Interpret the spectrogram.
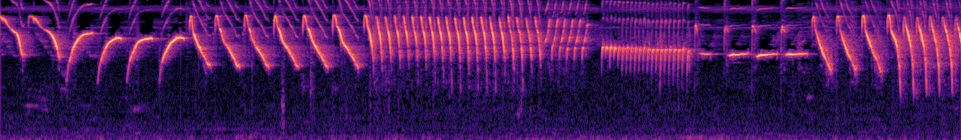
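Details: Canary in morning song, played so other birds pick up its phrases: sweeping whistled notes, a dense buzzy trill, a flat drawn-out tone, then fast descending chirps.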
